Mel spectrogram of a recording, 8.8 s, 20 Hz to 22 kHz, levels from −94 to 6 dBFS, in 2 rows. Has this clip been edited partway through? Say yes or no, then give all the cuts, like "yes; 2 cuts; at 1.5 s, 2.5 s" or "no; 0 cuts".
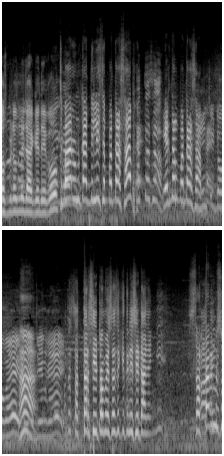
yes; 1 cut; at 1.2 s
